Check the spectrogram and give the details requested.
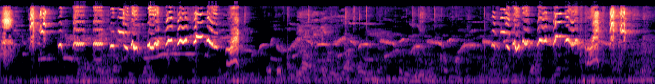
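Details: Oriental magpie-robin in market training: fast run of sharp whistled and trilled notes for three seconds, a quieter stretch of softer warbling, then another energetic chattering burst, over a murmur of background noise.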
